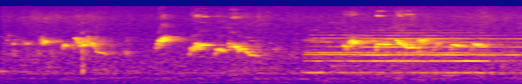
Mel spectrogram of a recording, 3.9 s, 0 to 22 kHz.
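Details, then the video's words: Decoy red-whiskered bulbul singing on 5 October 2018 to draw wild bulbuls toward a trap: lively chirpy warbles, then a steady ringing tonal hum sets in under further sweet, fluttering phrases. "Bẫy chào mào"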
